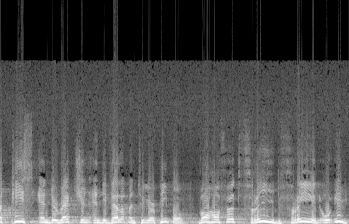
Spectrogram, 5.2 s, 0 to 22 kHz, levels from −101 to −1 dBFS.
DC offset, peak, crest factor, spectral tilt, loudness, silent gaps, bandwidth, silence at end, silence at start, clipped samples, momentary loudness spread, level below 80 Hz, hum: 0.2%; 0 dBFS; 8 dB; -7.5 dB/octave; -9 LUFS; none; 11.5 kHz; 0 s; 0 s; 0.6%; 4 LU; -40 dBFS; none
